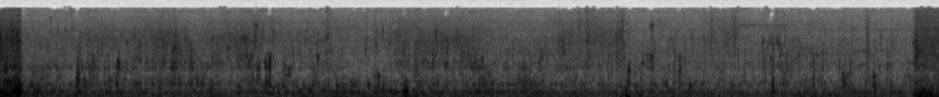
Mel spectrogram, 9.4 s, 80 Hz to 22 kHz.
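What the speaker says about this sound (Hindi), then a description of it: "इसको फ्राई होने में 4 से 5 मिनट लगेंगे" Samosa pinwheels deep frying in hot oil give a steady, dense bubbling and crackle that runs unbroken and fairly loud throughout, with no voices.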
